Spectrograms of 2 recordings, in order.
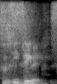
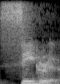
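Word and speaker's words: Sigrit: It sounds like the word secret. I think it's kind of pronounced like that, right? It's like S-I-K-R-I-T, I think. – I think it's S-I-G-R-I-T. I think it's secret.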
